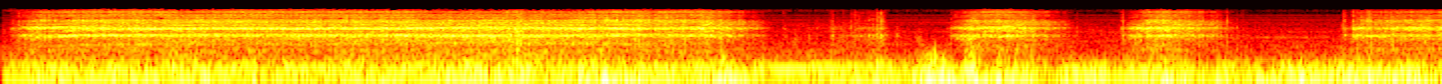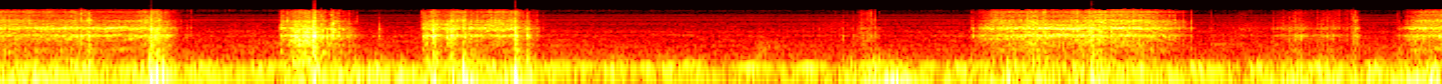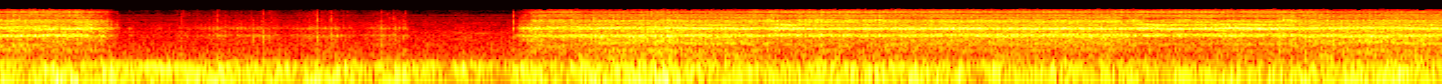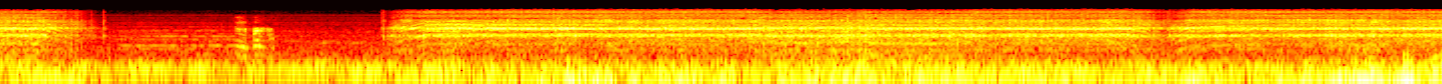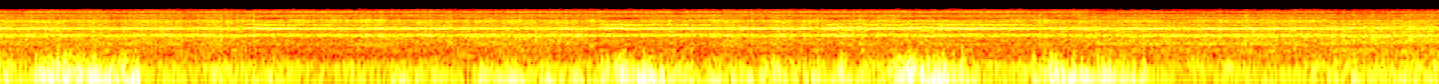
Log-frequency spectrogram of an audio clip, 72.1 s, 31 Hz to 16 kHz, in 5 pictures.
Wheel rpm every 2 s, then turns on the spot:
120, 160, 160, 110, 20, 40, 20, 100, 30, 60, 0, 0, 130, 20, 80, 30, 20, 130, 160, 160, 160, 140, 0, 40, 160, 160, 160, 130, 160, 160, 160, 160, 160, 160, 160, 160.
26-28 30-34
